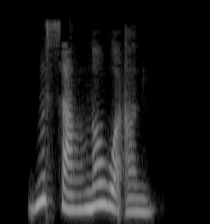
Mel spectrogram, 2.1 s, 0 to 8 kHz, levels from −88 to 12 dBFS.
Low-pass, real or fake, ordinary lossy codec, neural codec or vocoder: 7.2 kHz; fake; MP3, 24 kbps; codec, 16 kHz, 0.5 kbps, FreqCodec, larger model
